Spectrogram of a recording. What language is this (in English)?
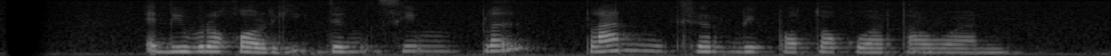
Sundanese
